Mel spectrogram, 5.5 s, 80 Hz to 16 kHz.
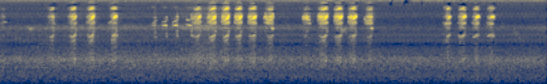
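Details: Great tit nestlings inside a nest box in Falmouth, UK, 14 days after hatching on 25 April 2011. Short, very high squeaky notes come in rapid uneven bursts of three to six, with brief pauses between runs.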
